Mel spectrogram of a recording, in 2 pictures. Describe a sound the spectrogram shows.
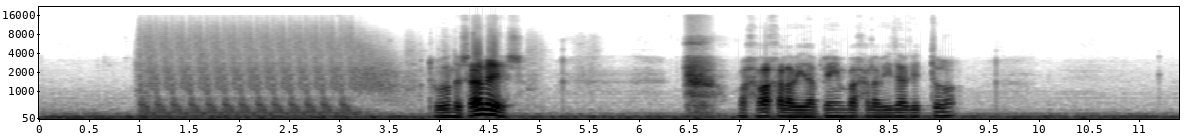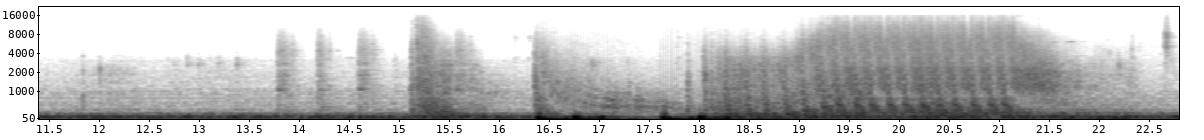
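A submachine gun fires rapid bursts, echoing off hard walls.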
